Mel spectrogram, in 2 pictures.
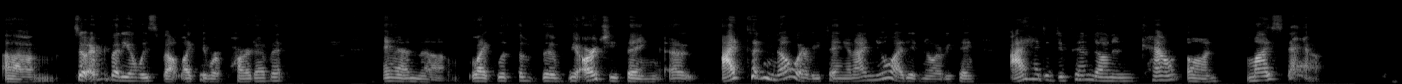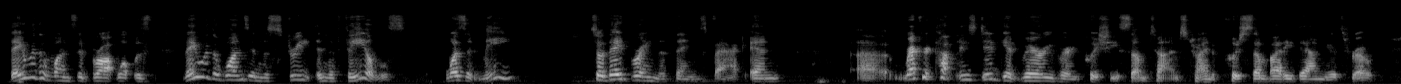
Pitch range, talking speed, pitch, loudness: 145-215 Hz, 185 wpm, 165 Hz, -29 LUFS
